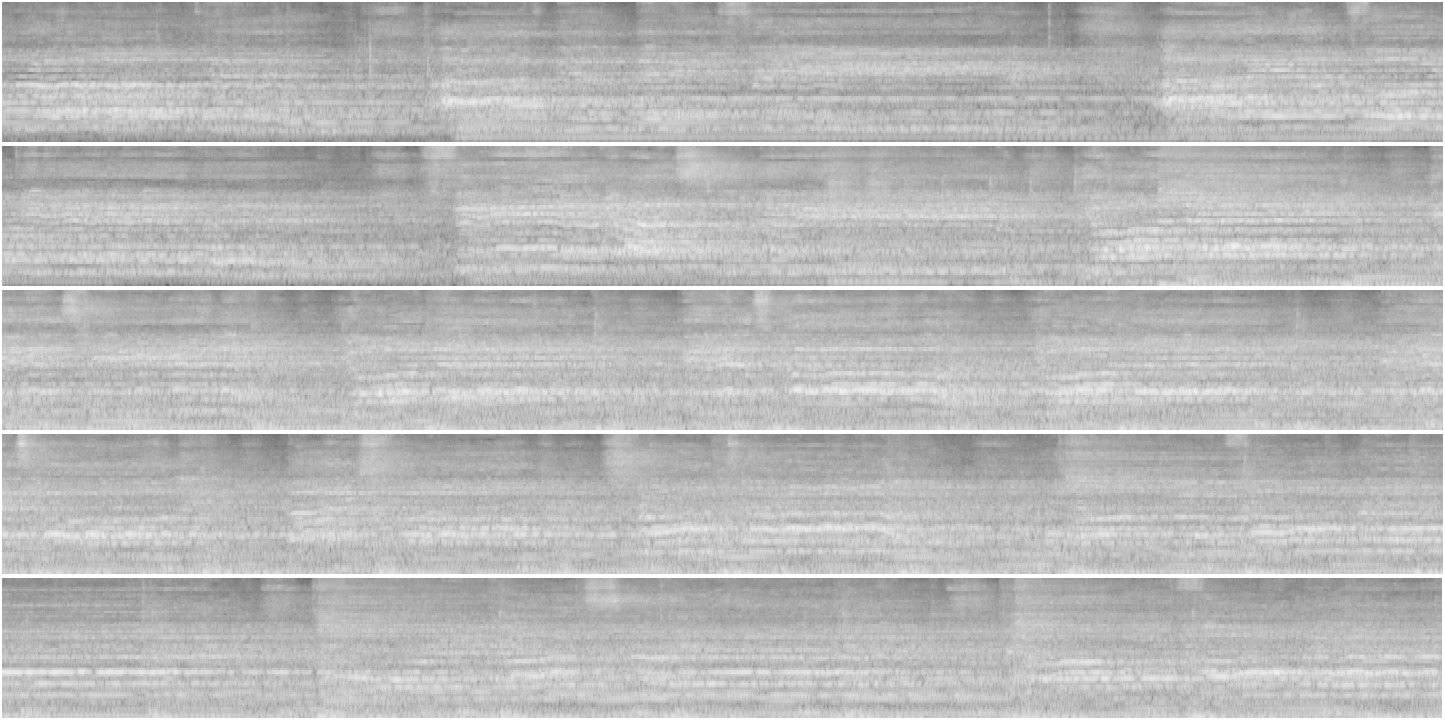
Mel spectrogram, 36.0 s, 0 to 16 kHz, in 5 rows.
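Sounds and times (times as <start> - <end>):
women singing worship song: 0.0 - 36.0
band with pulsing bass beat: 13.0 - 36.0.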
